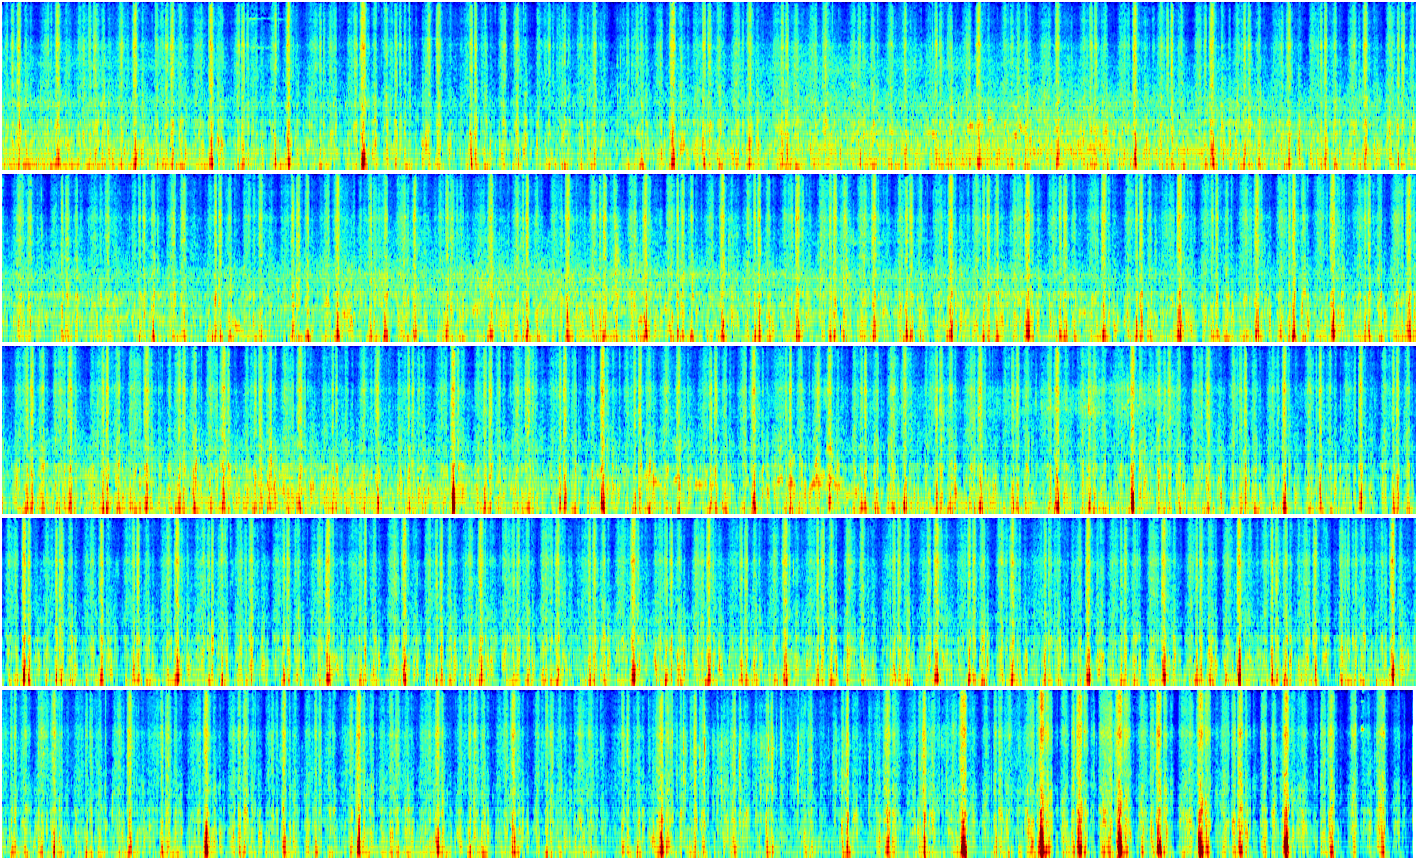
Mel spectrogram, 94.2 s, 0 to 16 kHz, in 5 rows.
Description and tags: Recorder in pocket
Recorder moving with a moving body that has it in a pocket. Recorded with a Zoom H2.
